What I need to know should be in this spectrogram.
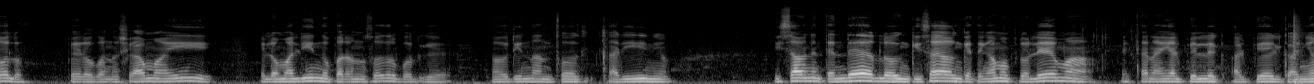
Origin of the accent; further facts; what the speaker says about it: Villa Itatí, Buenos Aires, Argentina; Soy de Villa Itatí.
